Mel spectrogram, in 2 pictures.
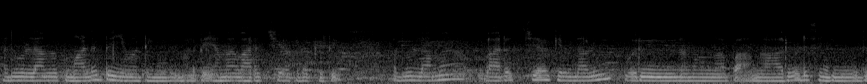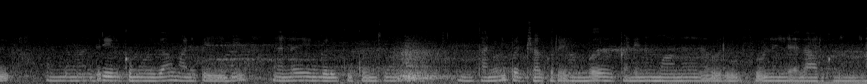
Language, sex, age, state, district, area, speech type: Tamil, female, 18-30, Tamil Nadu, Thanjavur, rural, spontaneous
